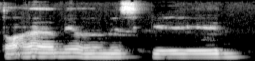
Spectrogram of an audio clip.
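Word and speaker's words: طعام المسكين: Nah, alif lam komariah itu cara bacanya adalah alif lamnya ini tidak dilebur, ya, dibaca jelas. Biasanya ditandai dengan sukun di atasnya. Ya, wala yahuddu ala ta'amil, mil alif lamnya dibaca jelas, ta'amil miskin, kin mad tabi'i di akhir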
